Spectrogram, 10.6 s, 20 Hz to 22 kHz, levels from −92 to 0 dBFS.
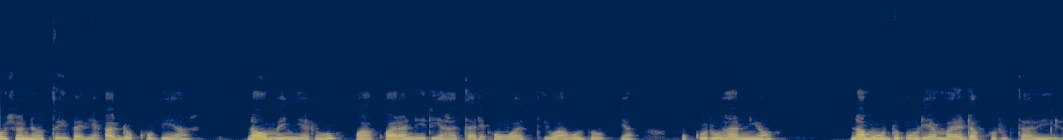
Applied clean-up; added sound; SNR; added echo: neural mask model Resemble Enhance denoiser.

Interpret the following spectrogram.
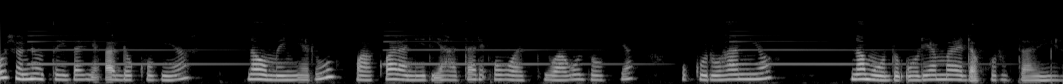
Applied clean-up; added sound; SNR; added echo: none; Wind instrument, woodwind instrument; 20 dB; none.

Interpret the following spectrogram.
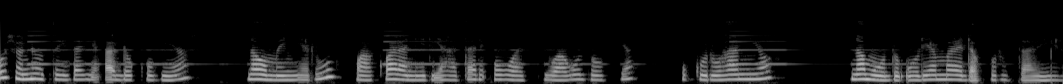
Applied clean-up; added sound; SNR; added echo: neural mask model RNNoise.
